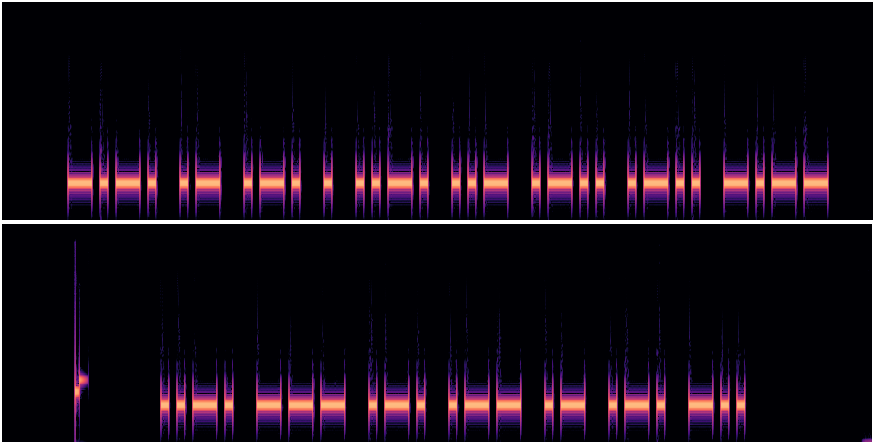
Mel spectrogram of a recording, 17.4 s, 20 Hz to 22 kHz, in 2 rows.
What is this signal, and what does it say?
Morse code, heard as a keyed tone, about 16 wpm, 700 Hz. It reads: CAREFULLY FORWARD
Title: Sentences from Top 1300 Words - New Word Drill - 15wpm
